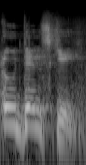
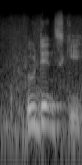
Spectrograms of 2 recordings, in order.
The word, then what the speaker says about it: Udinski: Grant Udinski. Udinski.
